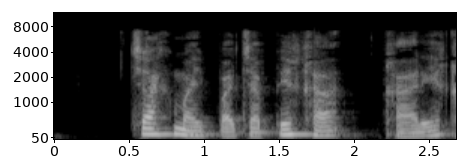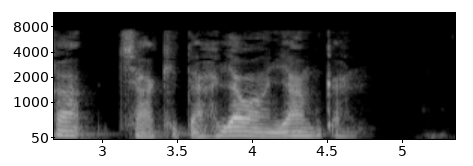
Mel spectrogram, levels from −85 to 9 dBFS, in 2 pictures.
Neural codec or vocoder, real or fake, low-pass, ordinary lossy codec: none; real; 7.2 kHz; AAC, 48 kbps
